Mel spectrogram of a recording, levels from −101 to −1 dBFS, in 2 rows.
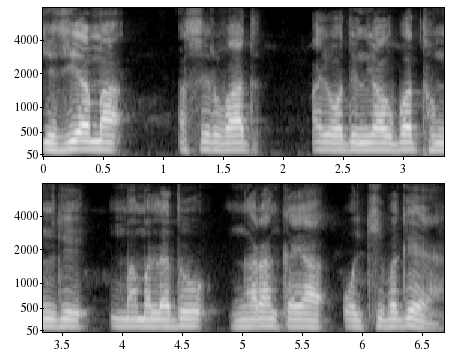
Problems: none marked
